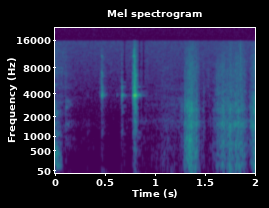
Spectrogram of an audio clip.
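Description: A few light clicks of metal parts as the front seal cover is set onto the Saginaw transmission case and lined up with its bolt holes.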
